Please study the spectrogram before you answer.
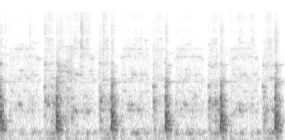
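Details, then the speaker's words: Cutting machine newly unboxed: steady soft ticks just under two per second, a noise it wasn't making before, cause not yet known; ticking noise. "It's making a noise it wasn't making before."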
